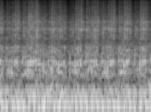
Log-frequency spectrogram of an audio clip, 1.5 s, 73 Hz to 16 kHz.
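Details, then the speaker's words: 2005 Cummins diesel with new tuner, lift pump and exhaust, old injectors: loud idle with uneven, lumpy beat and irregular exhaust stumbles; injector obviously bad, replacement planned. "really really obvious that the injector is bad now that we got the bigger ends also"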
